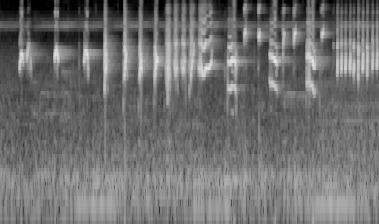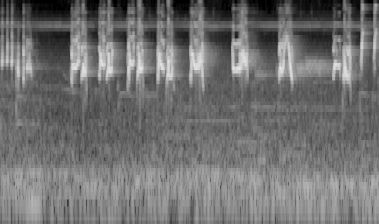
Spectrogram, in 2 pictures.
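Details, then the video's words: Long-tailed shrike song used to prompt a silent bird to sing: sharp chips and a fast buzzing rattle, then spaced harsh squawky notes repeated roughly every half second. "Suara TERAPI pancingan cendet macet supaya rajin bunyi..!!!"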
